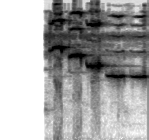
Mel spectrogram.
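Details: Nyuling-style song of a Bali brown-chested jungle flycatcher used to lure and teach young birds: two clicky notes followed by a smooth falling series of pure whistles settling on a long high tone.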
